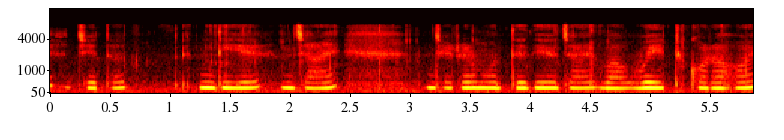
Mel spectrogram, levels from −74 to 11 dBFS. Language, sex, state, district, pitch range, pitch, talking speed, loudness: Bengali, female, Tripura, West Tripura, 245-255 Hz, 255 Hz, 115 wpm, -15 LUFS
